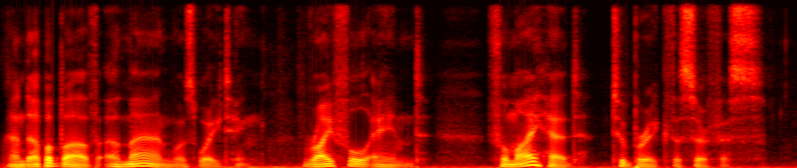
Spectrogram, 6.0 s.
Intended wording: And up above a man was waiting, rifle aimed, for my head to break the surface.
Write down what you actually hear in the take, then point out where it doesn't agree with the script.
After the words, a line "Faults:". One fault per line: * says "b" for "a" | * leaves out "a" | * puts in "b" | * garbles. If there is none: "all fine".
And up above a man was waiting, rifle aimed, for my head to break the surface.
Faults:
all fine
